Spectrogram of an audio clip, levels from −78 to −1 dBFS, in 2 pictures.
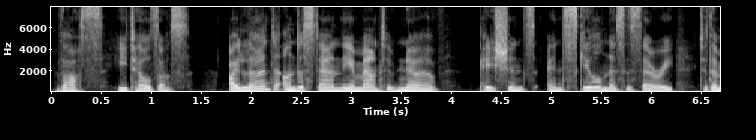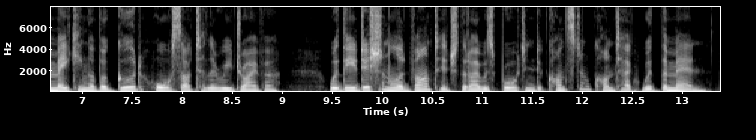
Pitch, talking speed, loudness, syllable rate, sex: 200 Hz, 175 wpm, -16 LUFS, 5.5 syllables/s, female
